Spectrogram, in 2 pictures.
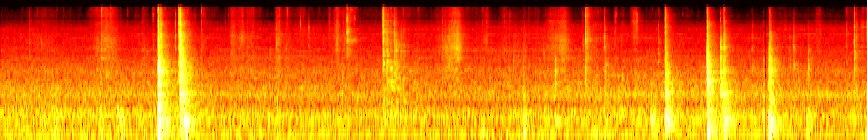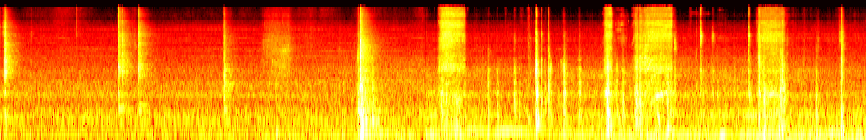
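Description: Scattered clicks, knocks and short scrapes of hand tools and plastic panel parts as a front-load washing machine is taken apart. The sounds are denser and noisier near the end.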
